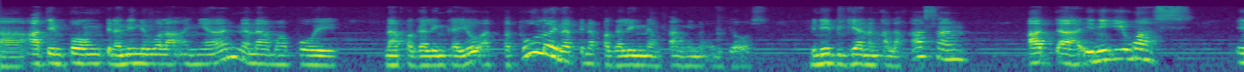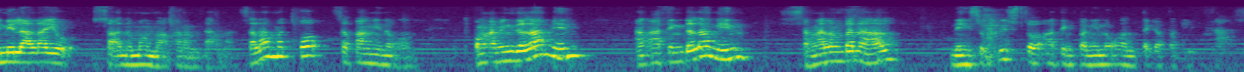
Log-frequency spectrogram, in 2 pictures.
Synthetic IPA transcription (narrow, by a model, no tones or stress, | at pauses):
aʔaːt̪ɪŋpoŋpɪnɐninɪwɐlaːʔɐnɲanːɐnamapoj | nɐpɐɡɐlɪŋkɐjo̞ʔɐt̪̚pɐt̪uːlojnɐpɪnɐpɐɡɐlɪŋnɐŋpɐŋɪno̰ʔoŋd̪jo̞̰s | bɪnibɪɡjanːɐŋkɐlɐ̰kaːsan | ʔɐt̪aʔɪniʔiːwas | ʔɪnɪlaːlɐjoʔ | sɐʔɐnʊmaŋmɐŋa̰kɐɾɐmd̪a̰ːmɐ̰nsɐlaːmɐt̪̚po̞ʔsɐpɐŋɪno̰ʔo̞̰n | t̪o̥pɐŋʔɐmɪŋd̪ɐlaːmɪn | ʔɐŋʔaːt̪ɪŋd̪ɐlaːŋɪn | sɐŋalɐŋbɐnal | nɪhɛsukɾist̪o̞ʔaːt̪ɪŋpɐŋɪnoʔo̞nt̪ɐɡapɐɡlɪk̚t̪as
